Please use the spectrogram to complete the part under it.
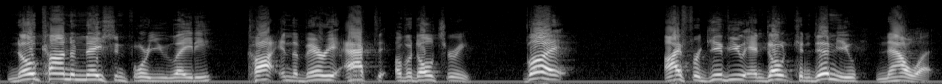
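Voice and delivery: loud, high preaching push; preaching at full force. Acted. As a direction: proclaim it over the room, full voice. Preaching to the congregation.

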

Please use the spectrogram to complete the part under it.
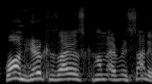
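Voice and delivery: rushed excuse. Retold or imitated. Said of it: "some of you are like".

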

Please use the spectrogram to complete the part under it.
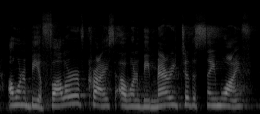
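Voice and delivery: usual speaking voice

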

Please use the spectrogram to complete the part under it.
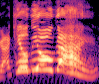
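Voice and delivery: high, loud, laughing cry; panicked through laughter; a kid sure he killed dad. Retold or imitated. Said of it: "so I'm like".

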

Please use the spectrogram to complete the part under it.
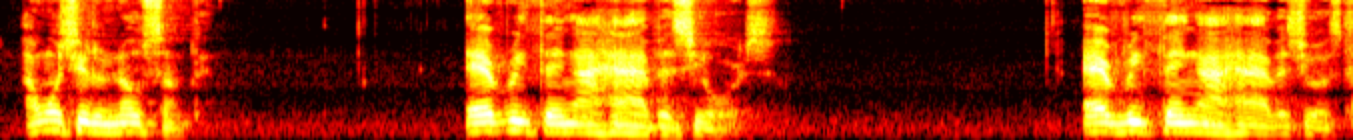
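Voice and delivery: acted patient fatherly tone; calming father. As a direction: settle him with unhurried pauses. Father soothes his angry son.

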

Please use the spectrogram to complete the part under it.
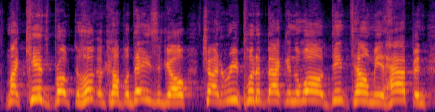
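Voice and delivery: usual speaking voice

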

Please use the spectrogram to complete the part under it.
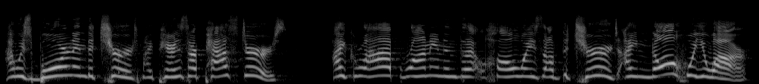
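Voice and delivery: loud, high, defiant insistence; still mad. Retold or imitated. Still mad, telling God she grew up in church, loud and defiant. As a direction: insist you know him, furious. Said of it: "I was still mad and I said".

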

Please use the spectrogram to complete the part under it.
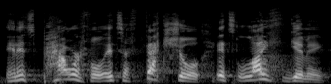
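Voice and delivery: loud, high, fervent preaching; shouting sermon with passion; full-force preaching. Acted. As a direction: lift the room with fiery conviction. Preaching continues.

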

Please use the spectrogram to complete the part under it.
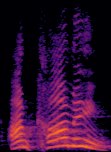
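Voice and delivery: loud, high, eager rescue call; heroic shout. Acted. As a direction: charge in yelling. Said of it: "And the activist shouts".

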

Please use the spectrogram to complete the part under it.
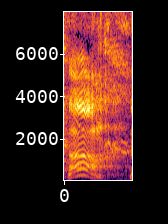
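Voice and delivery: laughing oh. Real, not acted. Laughing at his own story.

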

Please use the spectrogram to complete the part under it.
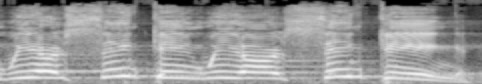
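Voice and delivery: high, urgent acted plea; pleading. Man on sinking ship begs the coast guard, pleading. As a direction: plead for rescue in a high, drawn-out cry.

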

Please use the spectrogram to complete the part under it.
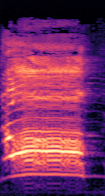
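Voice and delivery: high, loud acted cries of amazement; joyful shouting. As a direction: holler it out in mock astonishment. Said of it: "They're like, they're shout".

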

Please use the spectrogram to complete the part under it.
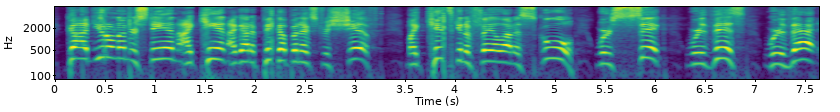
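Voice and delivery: high and loud, anxious protest; frantic excuses. Acted. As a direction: cut in with every worry. Panicked prayer, continued.

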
